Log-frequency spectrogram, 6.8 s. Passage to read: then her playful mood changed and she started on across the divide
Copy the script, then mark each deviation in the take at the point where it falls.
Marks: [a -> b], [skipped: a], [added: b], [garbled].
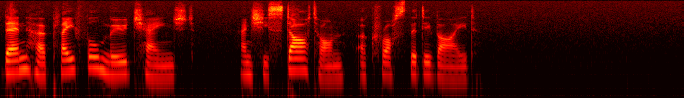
then her playful mood changed and she [started -> start] on across the divide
